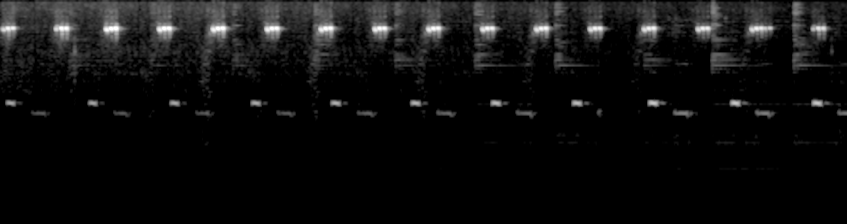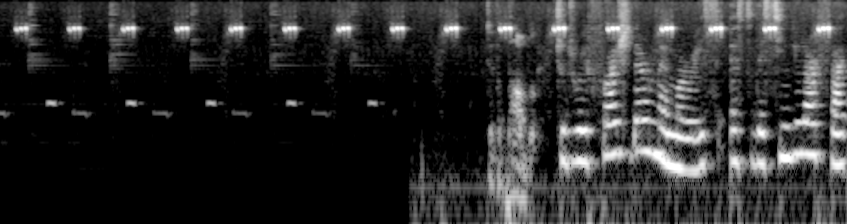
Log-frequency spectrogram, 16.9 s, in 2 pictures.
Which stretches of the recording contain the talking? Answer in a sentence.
The talking can be heard from 13.3 to 16.9 s.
